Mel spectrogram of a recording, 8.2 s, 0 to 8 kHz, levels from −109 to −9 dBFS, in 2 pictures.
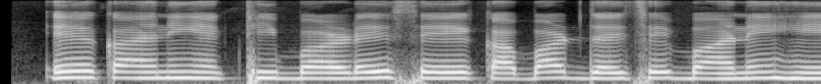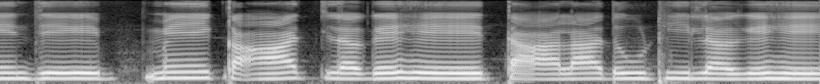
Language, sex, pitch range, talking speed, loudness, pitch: Chhattisgarhi, female, 195-215 Hz, 130 wpm, -17 LUFS, 205 Hz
